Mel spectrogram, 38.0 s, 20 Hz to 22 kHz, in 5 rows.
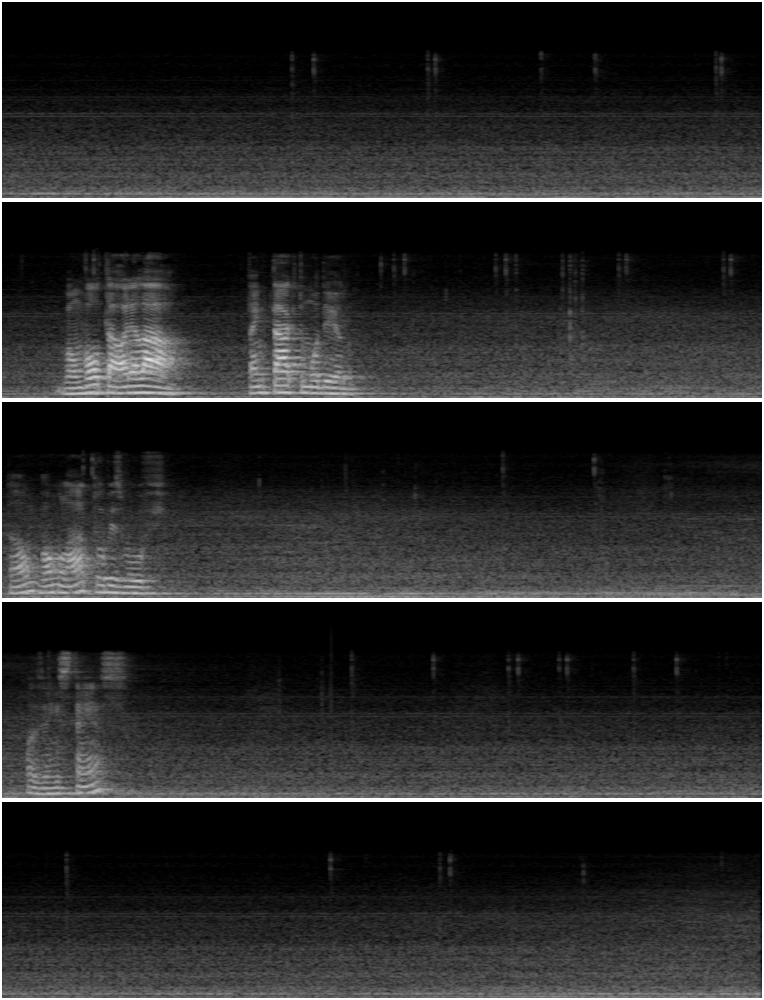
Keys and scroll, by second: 10.5 4, 10.8 4, 11.5 3, 12.4 F3, 13.0 F3, 13.1 F4, 18.5 w, 25.9 s.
